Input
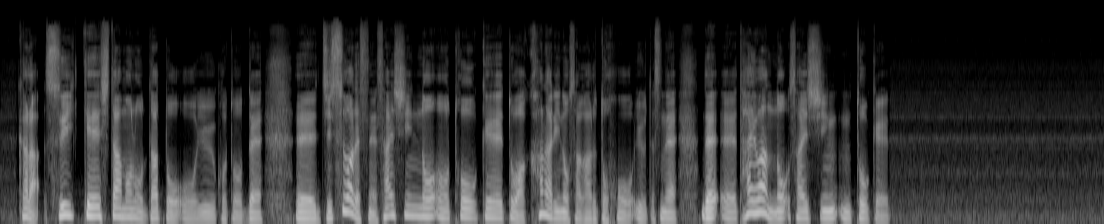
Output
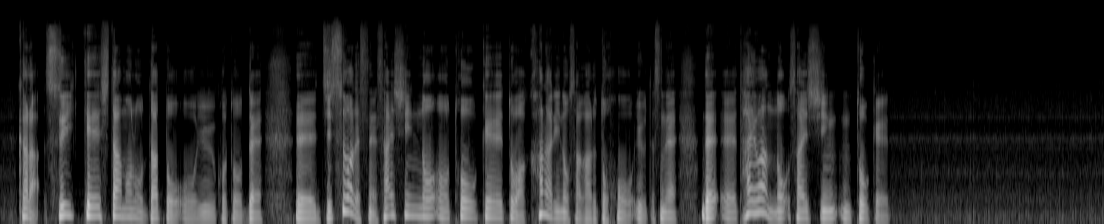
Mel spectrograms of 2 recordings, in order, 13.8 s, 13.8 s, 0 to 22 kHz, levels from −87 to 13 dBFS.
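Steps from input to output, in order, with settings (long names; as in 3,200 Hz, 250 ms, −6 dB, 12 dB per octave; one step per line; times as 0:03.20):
transient designer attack +11 dB, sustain −1 dB
level −10 dB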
